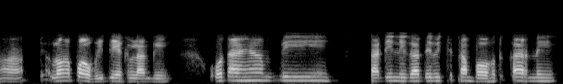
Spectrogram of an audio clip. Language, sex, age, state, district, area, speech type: Punjabi, male, 45-60, Punjab, Moga, rural, conversation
